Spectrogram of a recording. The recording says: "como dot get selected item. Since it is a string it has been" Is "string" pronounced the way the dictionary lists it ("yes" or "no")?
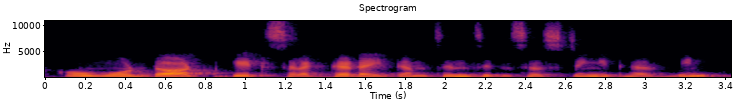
no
